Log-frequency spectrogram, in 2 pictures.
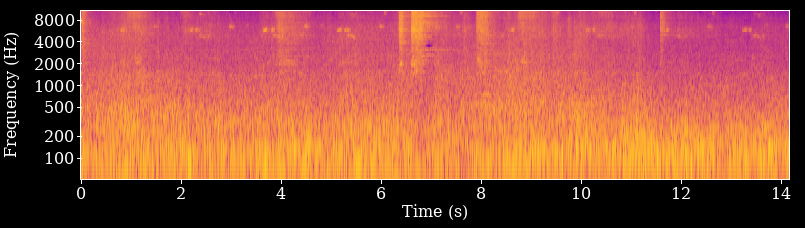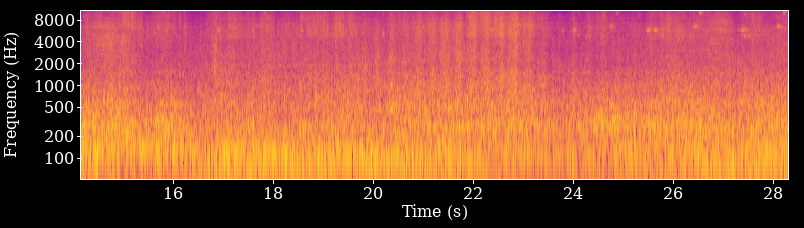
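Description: BNSF double-stack container train of well cars rolling past close by: steady rumble of steel wheels on rail, with sharp clacks over the rail joints, most of them in the first half, and now and then a brief high wheel squeal.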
